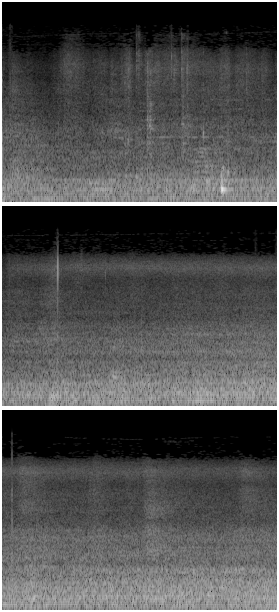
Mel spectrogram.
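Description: Tower crane cab noise: a steady mechanical rumble and hum as the crane runs and swings, growing slightly louder. A sharp click comes about three seconds in and a smaller one a second later.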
